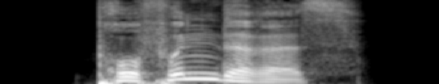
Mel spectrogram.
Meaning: strong/mixed nominative/accusative neuter singular comparative degree of profund
- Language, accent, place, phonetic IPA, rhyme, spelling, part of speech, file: German, Germany, Berlin, [pʁoˈfʊndəʁəs], -ʊndəʁəs, profunderes, adjective, De-profunderes.ogg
